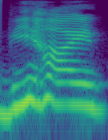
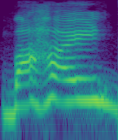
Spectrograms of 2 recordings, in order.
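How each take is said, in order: First: The first vowel is a clear 'bi' sound. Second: The first vowel is an open 'ba' sound. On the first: This is how people back home say it. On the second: This is how people there say it.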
